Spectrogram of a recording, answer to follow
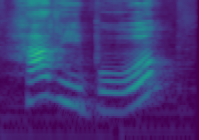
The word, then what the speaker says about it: Haribo: Pronounce it Haribo.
